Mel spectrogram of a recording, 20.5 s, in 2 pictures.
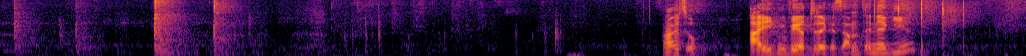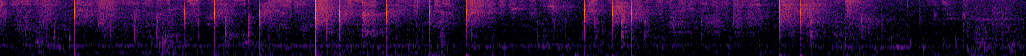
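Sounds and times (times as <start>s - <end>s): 
speech: 6.6s - 9.3s
handwriting scratching as the Schrödinger equation is written: 6.6s - 19.7s
light taps: 7.2s - 19.4s.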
